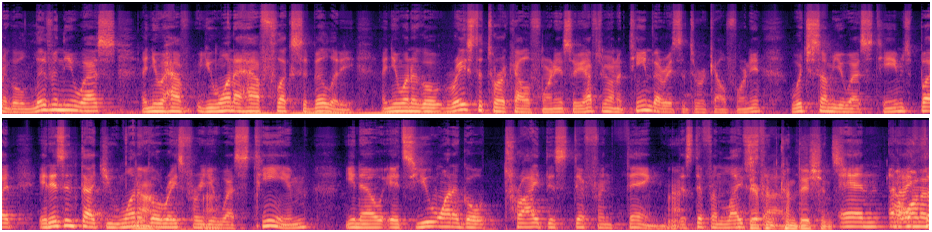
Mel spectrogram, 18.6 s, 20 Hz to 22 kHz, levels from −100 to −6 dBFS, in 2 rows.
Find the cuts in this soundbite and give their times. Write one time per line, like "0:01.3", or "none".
none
